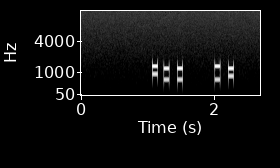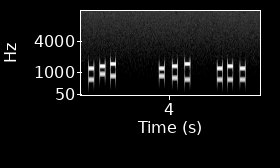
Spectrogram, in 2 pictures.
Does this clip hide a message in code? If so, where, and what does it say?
Yes: DTMF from 1.1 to 5.2 s, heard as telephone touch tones, dialled by hand, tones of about 80 ms. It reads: 011 27 109 753 121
